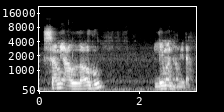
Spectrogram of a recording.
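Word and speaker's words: سمع الله لمن حمده: সঠিক উচ্চারণ হচ্ছে সামি আল্লাহু লিমান হামিদা, এটি সঠিক উচ্চারণ।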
